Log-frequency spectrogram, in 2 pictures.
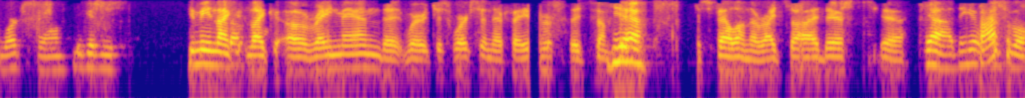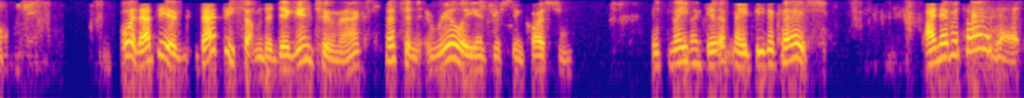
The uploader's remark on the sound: Phone Chats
